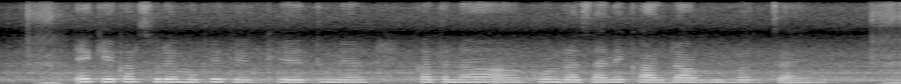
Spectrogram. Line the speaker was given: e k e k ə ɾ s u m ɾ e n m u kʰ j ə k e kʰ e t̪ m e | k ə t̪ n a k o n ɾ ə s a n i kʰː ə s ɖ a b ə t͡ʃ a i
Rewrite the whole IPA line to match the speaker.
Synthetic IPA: e k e k ə ɾ s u ɾ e m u kʰ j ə k e kʰ e t̪ m e | k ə t̪ n a k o n ɾ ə s a n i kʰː a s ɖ a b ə t͡ʃ a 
